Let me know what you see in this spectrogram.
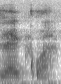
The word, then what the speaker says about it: lengua: But how it's correctly pronounced is lengua with an E.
